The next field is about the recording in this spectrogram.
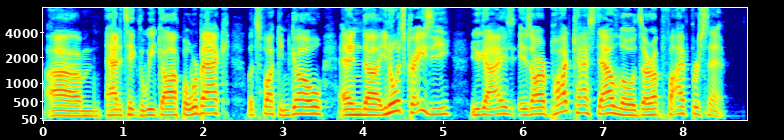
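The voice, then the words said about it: Hoarse, cracking, recovering voice. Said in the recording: “I lost my voice ... You can probably still hear it. I've got a hint of puberty, traces of it still in the old vocal cords there.”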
